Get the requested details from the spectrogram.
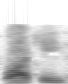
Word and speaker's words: Joaquin: Yeah, the name is Joaquin. That's Joaquin. Same song as Joaquin Phoenix, you know.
